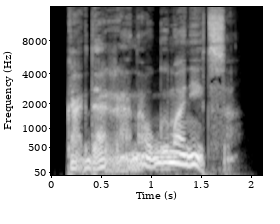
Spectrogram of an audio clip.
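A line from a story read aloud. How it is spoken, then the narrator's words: Grumbling. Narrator (Russian): бурчала Арманда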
